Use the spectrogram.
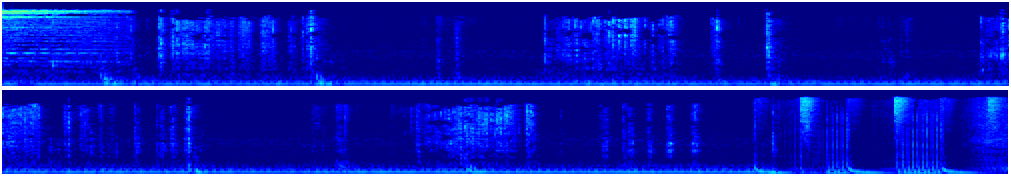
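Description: Books being shifted and arranged: irregular scraping swishes and soft knocks come in bursts over a steady low mechanical hum, with a louder shuffle at the very end. No one speaks.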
